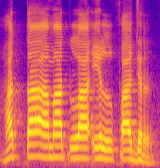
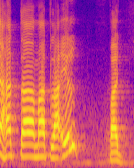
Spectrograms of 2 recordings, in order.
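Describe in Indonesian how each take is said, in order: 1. Kata itu berakhir dengan bunyi r yang jelas. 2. Kata itu berakhir pada j tanpa r.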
